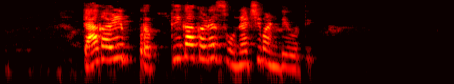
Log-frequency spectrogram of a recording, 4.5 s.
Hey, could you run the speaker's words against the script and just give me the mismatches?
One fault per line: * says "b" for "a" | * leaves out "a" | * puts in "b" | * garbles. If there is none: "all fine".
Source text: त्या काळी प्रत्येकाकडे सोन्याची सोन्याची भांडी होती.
* leaves out "सोन्याची"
